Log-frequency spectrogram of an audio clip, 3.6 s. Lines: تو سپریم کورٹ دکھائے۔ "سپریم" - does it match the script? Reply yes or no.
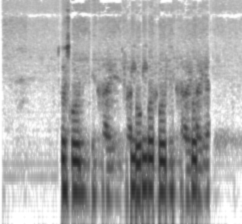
no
